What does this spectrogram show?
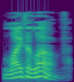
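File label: "light-o'-love", English, British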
